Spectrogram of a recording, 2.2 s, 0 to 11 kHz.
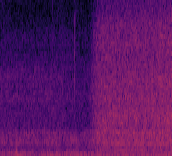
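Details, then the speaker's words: Sudden rush of airflow as a Philips V60 used as a ventilator in PCV mode delivers a pressure breath triggered by a spontaneous effort on a test lung; patient-triggered breath. "you see your blue waveform if you look up at the top left where it says so spontaneous that means that was triggered by the patient"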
